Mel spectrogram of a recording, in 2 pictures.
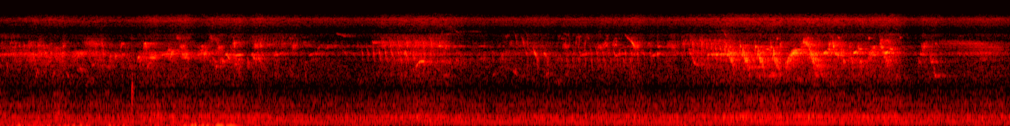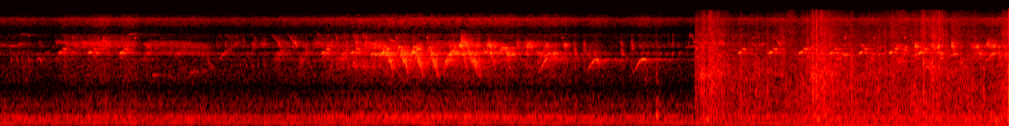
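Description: Outdoor ambience with small birds chirping and singing in repeated bouts over a steady background hiss. The background changes abruptly near the end.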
